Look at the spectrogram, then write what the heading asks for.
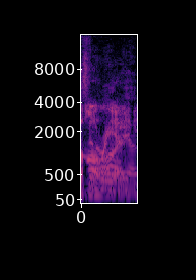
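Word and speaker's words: Varjo: The J is Vario.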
